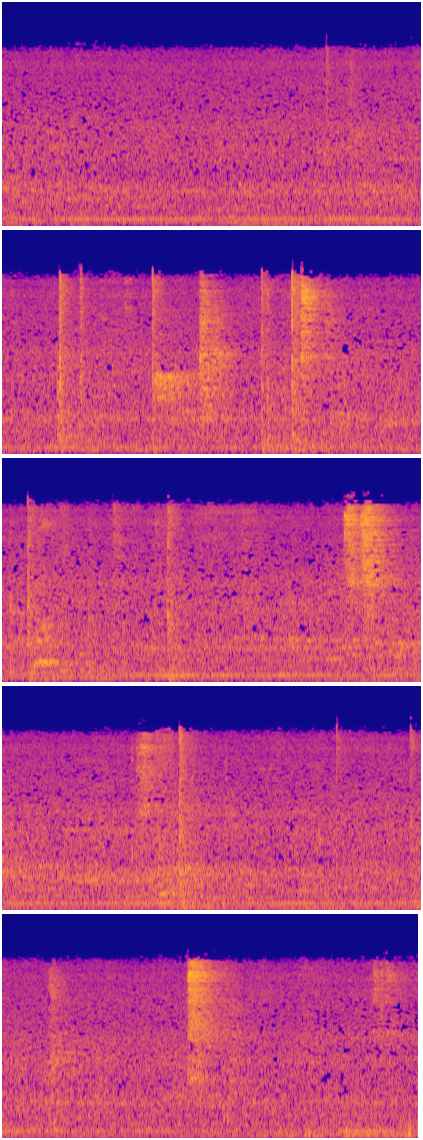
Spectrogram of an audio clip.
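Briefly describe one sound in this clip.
Bare feet shuffle and thump on a hard floor.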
